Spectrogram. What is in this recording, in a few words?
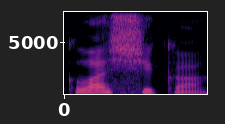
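"классика", Komi, female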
